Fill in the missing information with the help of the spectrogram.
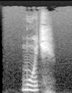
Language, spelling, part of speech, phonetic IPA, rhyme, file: Russian, мочь, verb / noun, [mot͡ɕ], -ot͡ɕ, Ru-мочь.ogg
- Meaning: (verb) 1. can, be able to 2. may; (noun) power, might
